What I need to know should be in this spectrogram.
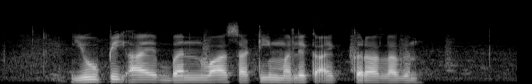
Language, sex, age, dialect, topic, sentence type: Marathi, male, 18-24, Varhadi, banking, question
